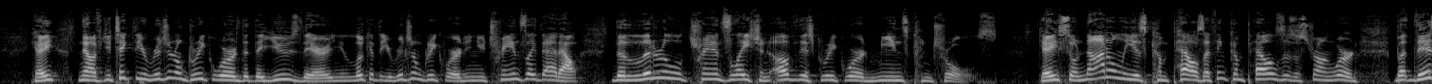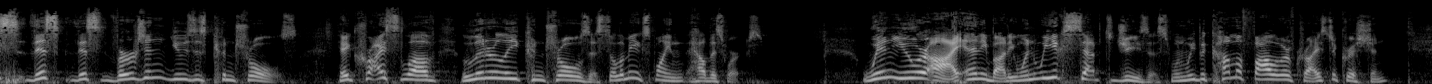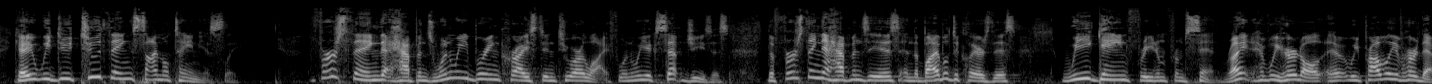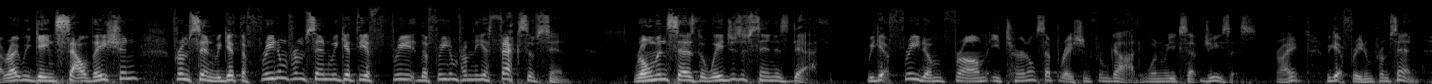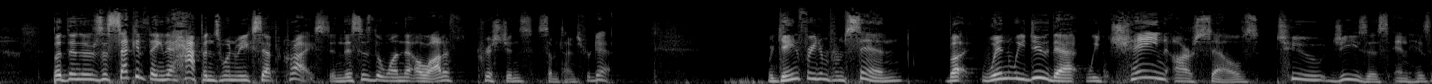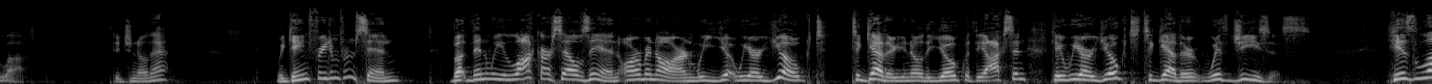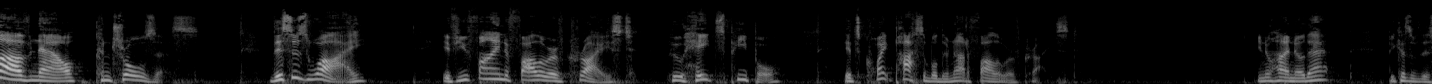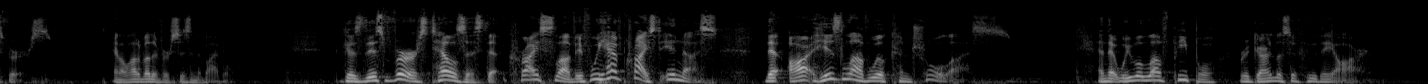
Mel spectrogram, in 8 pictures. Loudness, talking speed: -27 LUFS, 180 wpm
